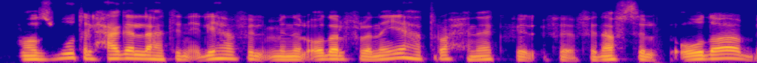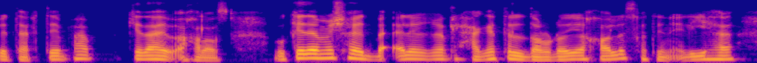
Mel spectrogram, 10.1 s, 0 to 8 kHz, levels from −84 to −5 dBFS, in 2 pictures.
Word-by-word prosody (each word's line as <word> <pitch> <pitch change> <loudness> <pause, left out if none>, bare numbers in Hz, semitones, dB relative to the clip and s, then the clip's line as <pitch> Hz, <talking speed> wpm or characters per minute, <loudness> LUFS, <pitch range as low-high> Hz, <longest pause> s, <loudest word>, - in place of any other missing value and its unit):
مضبوط، 125 +7 0
الحاجة 145 +3 +3
اللي 140 -2 +5
هتنقليها 125 +4 0
في 130 -1 -4
ال 115 - -4
من 110 0 0
الأوضة 120 +4 +2
الفلُانية 125 +6 +1
هتروح 130 -4 -4
هناك 115 +3 -2
في - - -5
في - - -6
في - - -7
نفس 120 0 0
الأوضة 130 - +3
بترتيبها 115 +4 -4 0.2
بكده 125 -1 +3
هيبقى 115 - +1
خلاص. 90 -5 -4 0.3
وكده 155 +9 +5
مش 160 0 +1
هيتبقى 130 -7 +2
لك 125 -2 0
غير 125 -1 -3
الحاجات 130 +2 -2
الضرورية 110 +1 +2
خالص 125 +3 -2
هتنقليها 120 +4 -2
125 Hz, 170 wpm, -25 LUFS, 110-135 Hz, 0.3 s, اللي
